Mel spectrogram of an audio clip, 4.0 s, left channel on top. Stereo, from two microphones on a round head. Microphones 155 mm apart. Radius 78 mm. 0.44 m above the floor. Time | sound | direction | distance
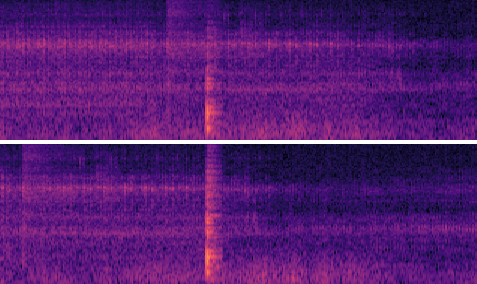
1.7 | a snare drum | 65° right (ahead or behind) | ?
